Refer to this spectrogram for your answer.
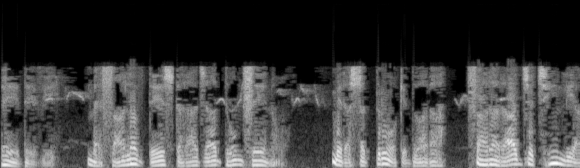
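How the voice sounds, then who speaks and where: A man puts on a cartoonish character voice at a fairly low pitch. He delivers it at a fairly slow pace. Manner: dignified, resigned.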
